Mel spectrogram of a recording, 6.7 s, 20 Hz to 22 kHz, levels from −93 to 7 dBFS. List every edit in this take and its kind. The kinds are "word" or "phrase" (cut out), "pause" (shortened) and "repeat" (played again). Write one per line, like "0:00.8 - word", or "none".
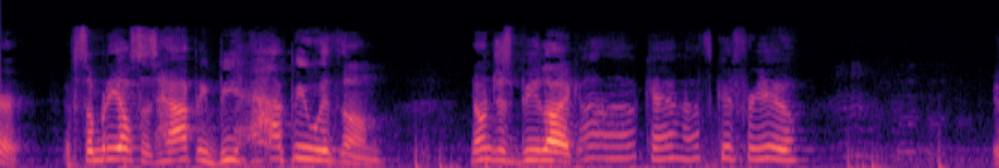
none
